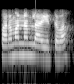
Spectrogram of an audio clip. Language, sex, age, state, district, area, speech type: Telugu, female, 45-60, Andhra Pradesh, Srikakulam, urban, conversation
